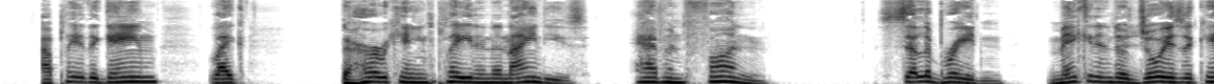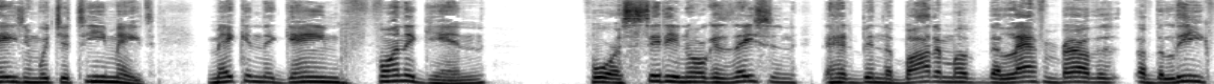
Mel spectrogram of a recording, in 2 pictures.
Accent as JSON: {"language": "English", "town": "Miami", "region": "Florida", "country": "United States", "tie": "born or raised there", "said": "this is the funny thing about growing up in Miami and in Liberty City, where I'm from."}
